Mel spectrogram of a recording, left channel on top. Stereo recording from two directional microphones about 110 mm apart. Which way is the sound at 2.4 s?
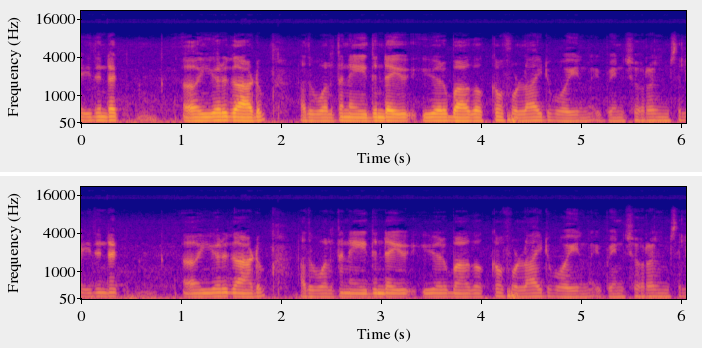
50° left (ahead or behind).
